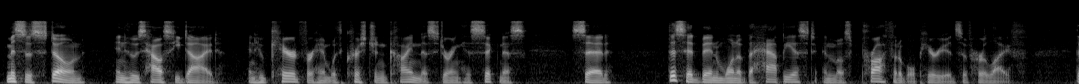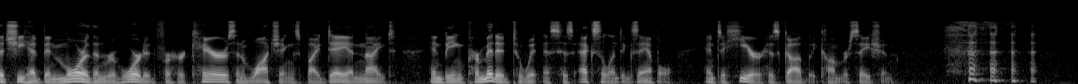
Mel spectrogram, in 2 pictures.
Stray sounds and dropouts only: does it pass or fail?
fail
